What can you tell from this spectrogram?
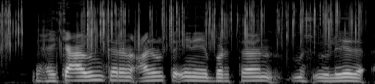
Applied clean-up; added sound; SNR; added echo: none; Crumpling, crinkling; 9 dB; none.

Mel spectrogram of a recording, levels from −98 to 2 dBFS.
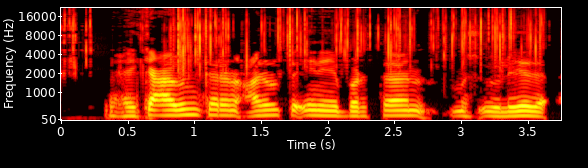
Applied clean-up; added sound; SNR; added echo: classical method spectral subtraction.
